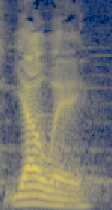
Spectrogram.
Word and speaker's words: Yahweh: And in the original, in the ancient Hebrew, I understand there were no vowels, so it's not possible for us to be certain exactly how this name for God was originally pronounced. Most people who study Hebrew would say it would have been pronounced Yahweh, but that's not certain.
